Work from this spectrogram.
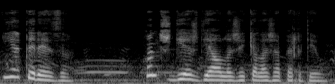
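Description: A woman's voice: medium pitch, big pitch swings, brisk, warm tone, natural voice. A woman playing a firm, inquisitive middle-aged school director in a radio drama, authoritative and probing. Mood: questioning.

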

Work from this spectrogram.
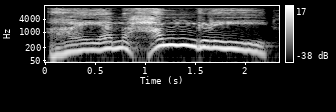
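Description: A man's voice: high-pitched, big pitch swings, extremely slow, mellow, voice pushed up, full character voice. Man doing a curt, drawling python. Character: huge, terse male rock python.

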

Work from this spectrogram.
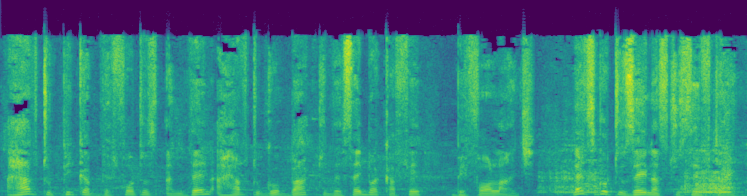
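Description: An actor playing a skeptical, sober-minded young graduate man in a radio drama, arguing and questioning, with a husky voice. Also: medium pitch, animated, fast talker, background noise, close to an everyday voice. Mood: skeptical, firm. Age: young adult. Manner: questioning, argumentative.

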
